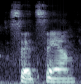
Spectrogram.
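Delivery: usual speaking voice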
